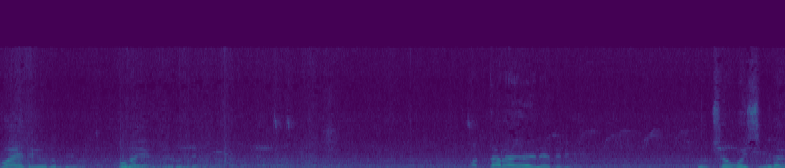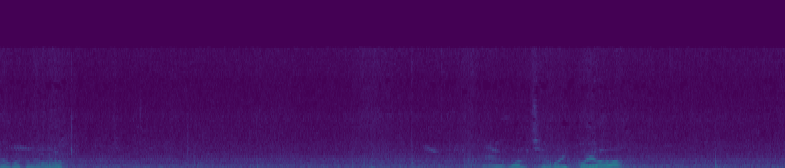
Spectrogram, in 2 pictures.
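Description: Bees buzz steadily around the hives.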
